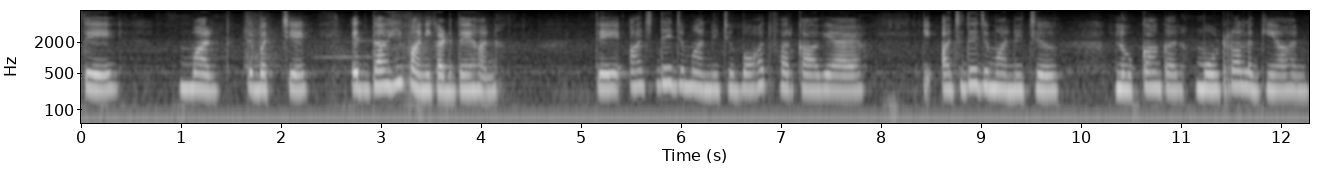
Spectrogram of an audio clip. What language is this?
Punjabi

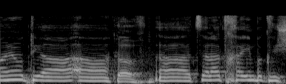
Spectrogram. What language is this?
Hebrew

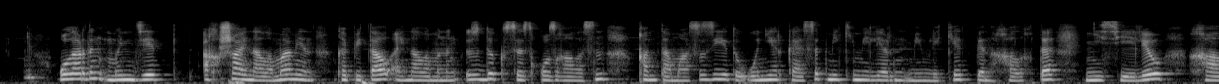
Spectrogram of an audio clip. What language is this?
Kazakh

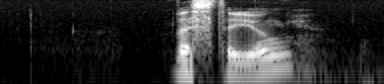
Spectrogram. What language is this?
Swedish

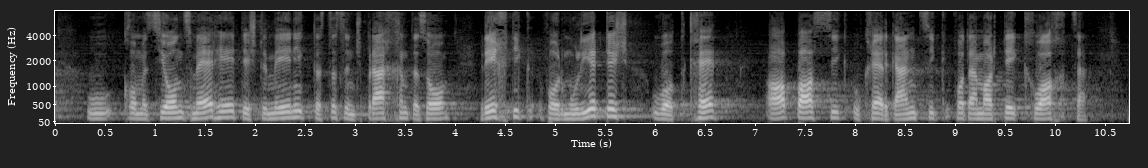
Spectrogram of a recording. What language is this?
Swiss German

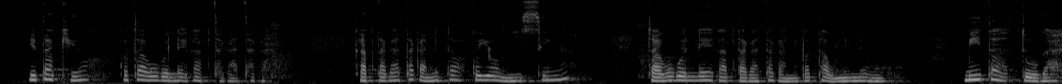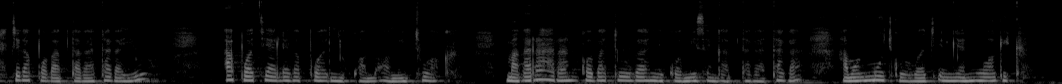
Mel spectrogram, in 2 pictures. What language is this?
Kalenjin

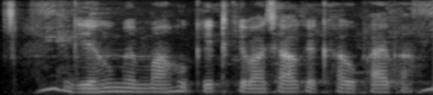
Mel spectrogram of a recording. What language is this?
Bhojpuri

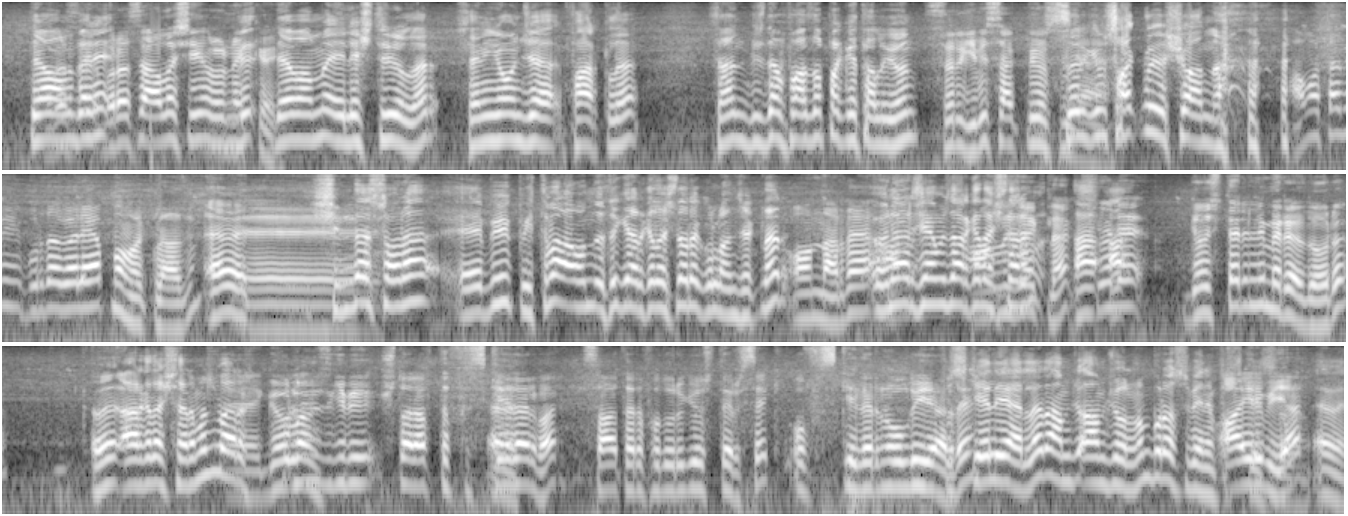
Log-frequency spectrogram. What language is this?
Turkish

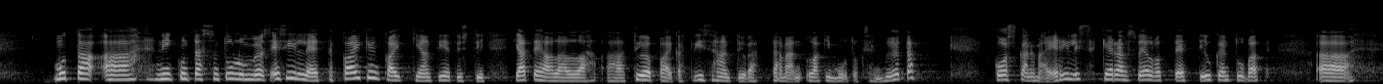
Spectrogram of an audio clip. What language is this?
Finnish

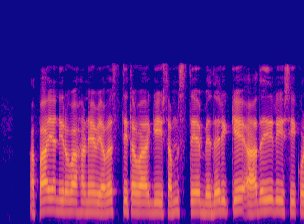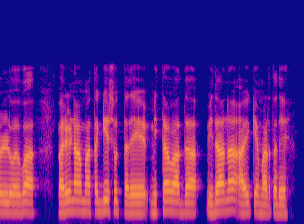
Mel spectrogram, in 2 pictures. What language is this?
Kannada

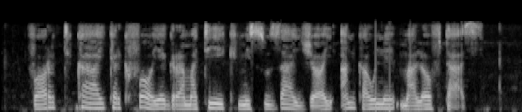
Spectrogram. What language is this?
Esperanto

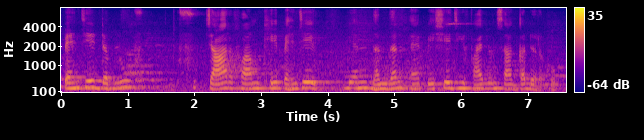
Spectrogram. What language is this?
Sindhi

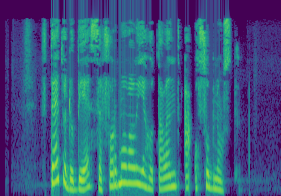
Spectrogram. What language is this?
Czech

